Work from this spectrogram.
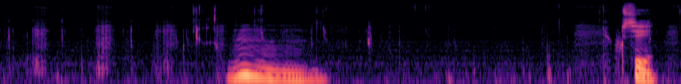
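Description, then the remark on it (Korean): Crisp crunching and chewing of snack food, done as ASMR on a bed in lodging accommodation, with irregular crackly bites throughout and a brief voiced hum or murmur in the middle, all at a quiet level. “그리고 제 옆에는 과자가 있죠. 과자 ASMR 하겠습니다.”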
